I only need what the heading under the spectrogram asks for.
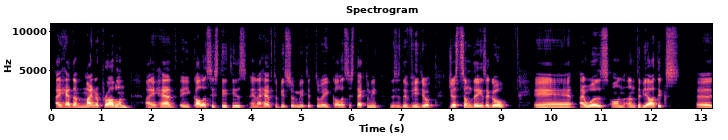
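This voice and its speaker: Brazilian man, mid pitch, halting remote conference lecture. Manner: non-native, halting with frequent fillers. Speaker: surgeon presenting. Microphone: remote recorded presentation.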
